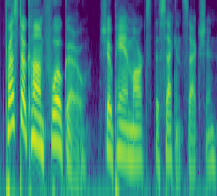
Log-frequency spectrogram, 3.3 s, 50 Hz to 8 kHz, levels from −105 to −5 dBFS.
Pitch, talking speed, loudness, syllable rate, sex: 165 Hz, 145 wpm, -20 LUFS, 4.5 syllables/s, female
